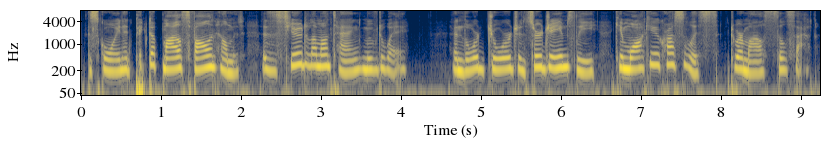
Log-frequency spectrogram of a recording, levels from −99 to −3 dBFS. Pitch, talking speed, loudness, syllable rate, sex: 220 Hz, 210 wpm, -18 LUFS, 6.1 syllables/s, female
